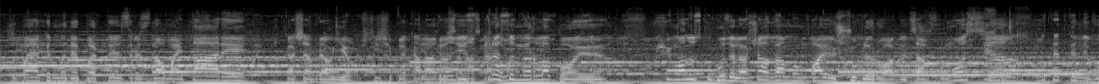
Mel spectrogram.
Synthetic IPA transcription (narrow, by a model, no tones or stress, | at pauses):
d̪upajakɨnd̪məd̪epərt̪esɾezd̪awmajt̪aɾe | kaʃavɾeawjewʃt̪iʃiplekalaɾazispɾesomerlabaje | ʃimad̪uskubuzeleaʃaːvamunbajeʃubleɾoavet̪safɾumosət̪et̪̚k̪enev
